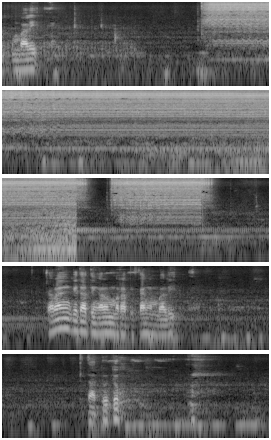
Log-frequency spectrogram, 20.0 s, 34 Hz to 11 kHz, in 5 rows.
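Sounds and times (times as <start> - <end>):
electric mixer motor whining: 3.0 - 11.3.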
